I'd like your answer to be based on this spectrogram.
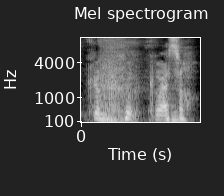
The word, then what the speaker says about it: croissant: So when we say it wrong, croissant. Horribly wrong, yeah, we pronounce the R like an R instead of a W.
